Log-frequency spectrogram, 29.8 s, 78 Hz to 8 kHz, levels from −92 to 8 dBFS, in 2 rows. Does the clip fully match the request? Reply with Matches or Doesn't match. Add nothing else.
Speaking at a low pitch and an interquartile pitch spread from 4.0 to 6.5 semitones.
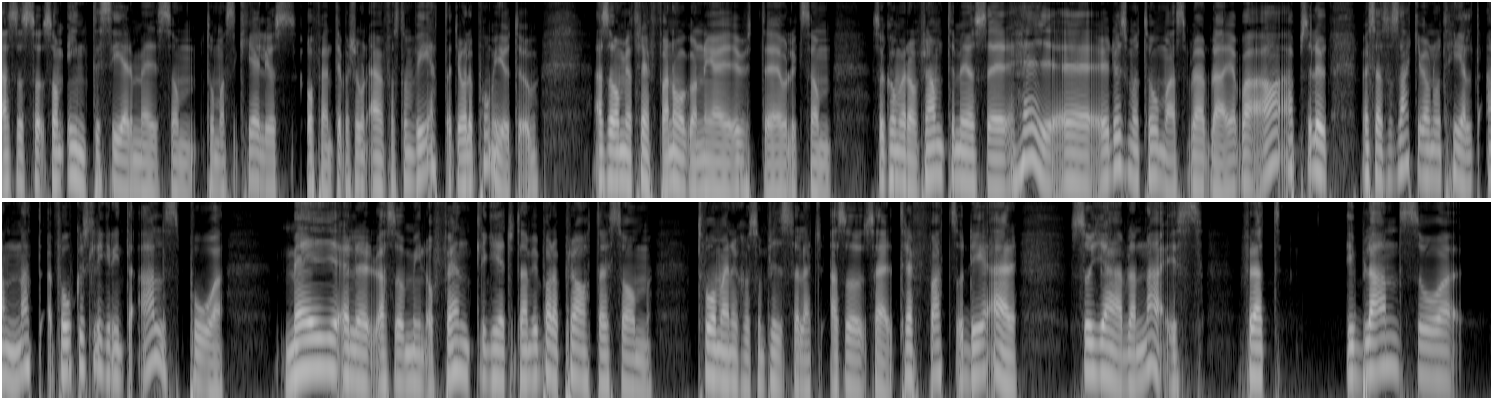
Matches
